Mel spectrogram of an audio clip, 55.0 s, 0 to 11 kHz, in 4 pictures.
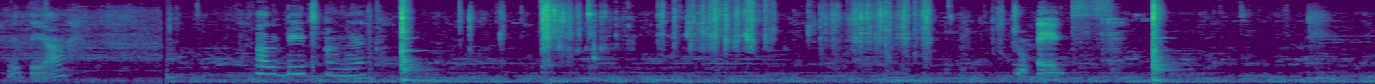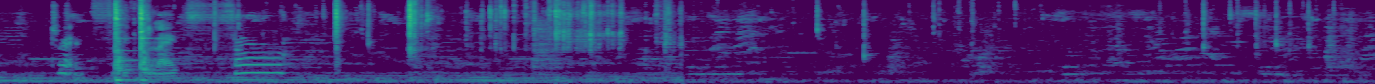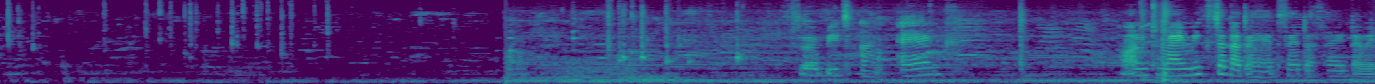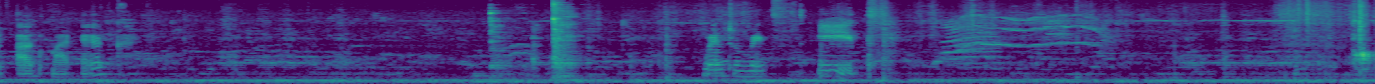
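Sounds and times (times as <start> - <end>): eggs cracking: 4.0 - 10.1, 16.9 - 20.6, 25.2 - 30.9.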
